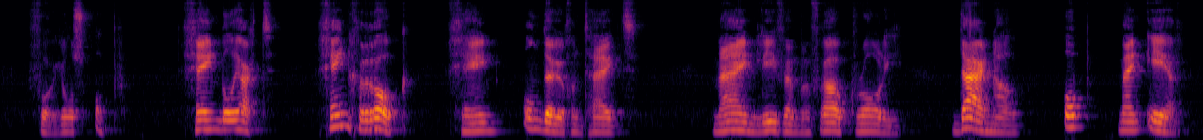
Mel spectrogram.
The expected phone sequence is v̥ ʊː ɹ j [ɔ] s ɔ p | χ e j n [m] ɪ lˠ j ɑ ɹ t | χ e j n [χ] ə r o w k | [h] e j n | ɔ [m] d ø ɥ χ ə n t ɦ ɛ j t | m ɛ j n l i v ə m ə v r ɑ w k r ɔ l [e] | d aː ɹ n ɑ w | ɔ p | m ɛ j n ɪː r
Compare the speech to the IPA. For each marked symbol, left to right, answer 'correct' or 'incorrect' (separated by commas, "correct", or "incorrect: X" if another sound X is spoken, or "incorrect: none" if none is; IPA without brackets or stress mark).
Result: correct, incorrect: b, correct, incorrect: χ, incorrect: n, incorrect: i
